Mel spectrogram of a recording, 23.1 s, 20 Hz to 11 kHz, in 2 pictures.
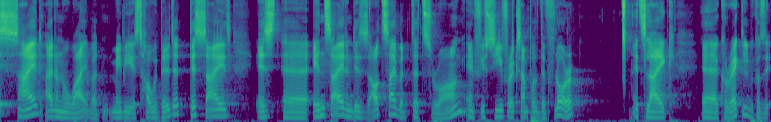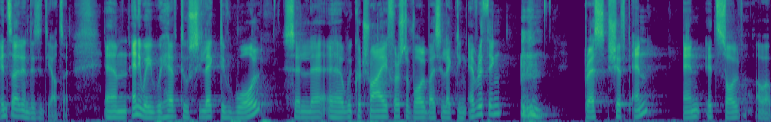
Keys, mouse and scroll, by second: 0.3 middle click, 2.2 middle click, 5.6 middle click, 6.5 middle click, 7.3-7.9 scroll down 2, 7.6 middle click, 8.3 middle click, 9.9 click, 11.7 middle click, 12.4 middle click, 12.8 scroll up 3, 13.1 shift+middle click, 13.4 click, 14.2 Tab, 15.1 middle click, 15.6 shift+middle click, 16.2 alt+a, 17.1 a, 18.3 3, 18.9 middle click, 20.9 shift+n, 21.8 scroll down 1, 21.9 Tab, 22.2 middle click.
